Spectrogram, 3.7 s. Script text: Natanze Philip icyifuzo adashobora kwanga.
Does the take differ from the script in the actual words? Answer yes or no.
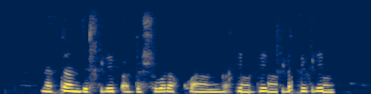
yes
